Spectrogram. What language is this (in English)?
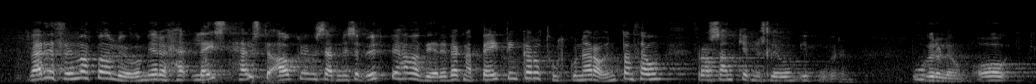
Icelandic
